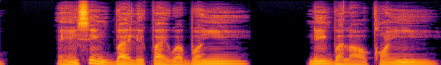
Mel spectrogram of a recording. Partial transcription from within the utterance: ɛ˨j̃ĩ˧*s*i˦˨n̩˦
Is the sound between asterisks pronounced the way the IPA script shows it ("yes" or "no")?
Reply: yes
